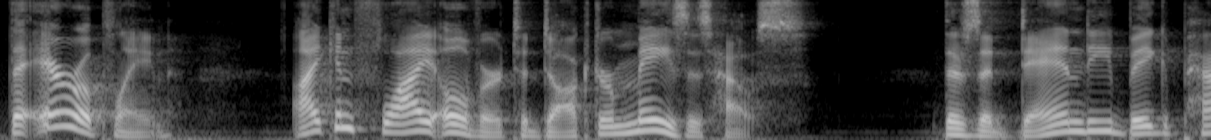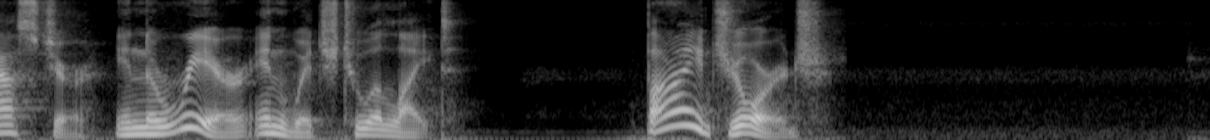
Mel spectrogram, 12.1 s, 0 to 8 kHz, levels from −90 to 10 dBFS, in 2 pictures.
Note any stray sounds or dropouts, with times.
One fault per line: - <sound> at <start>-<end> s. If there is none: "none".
none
